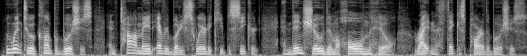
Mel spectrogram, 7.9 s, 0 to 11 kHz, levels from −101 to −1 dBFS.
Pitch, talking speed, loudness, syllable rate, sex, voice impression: 130 Hz, 250 wpm, -19 LUFS, 5.9 syllables/s, male, masculine, slightly young, slightly adult-like, slightly thick, slightly tensed, slightly powerful, bright, slightly soft, clear, fluent, slightly raspy, cool, slightly intellectual, very refreshing, very sincere, slightly calm, very friendly, slightly reassuring, slightly unique, wild, slightly sweet, very lively, kind, slightly intense, light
